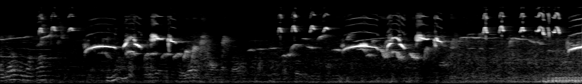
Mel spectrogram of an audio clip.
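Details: White-rumped shama in fighting song to provoke rival shamas: energetic mix of loud arching whistles, rapid chips and harsh squawky notes, nearly continuous over several seconds.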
